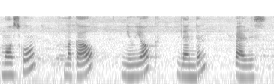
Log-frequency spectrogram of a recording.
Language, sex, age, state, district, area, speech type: Nepali, female, 18-30, West Bengal, Darjeeling, rural, spontaneous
